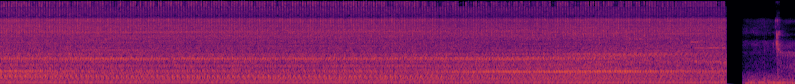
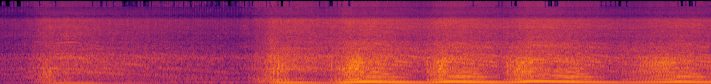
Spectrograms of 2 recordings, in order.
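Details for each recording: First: Honda Stream engine at idle, not yet revved. It runs smoothly and evenly with no knocking or odd noises: normal idle. The owner's complaint is a clunking knock that appears only when revved. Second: Honda Stream engine revved from idle: quiet at idle, then a hollow knocking (ngelotok) rises with each rev, quickening and louder with throttle; suspected bottom-end knock needing overhaul, cause not confirmed.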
